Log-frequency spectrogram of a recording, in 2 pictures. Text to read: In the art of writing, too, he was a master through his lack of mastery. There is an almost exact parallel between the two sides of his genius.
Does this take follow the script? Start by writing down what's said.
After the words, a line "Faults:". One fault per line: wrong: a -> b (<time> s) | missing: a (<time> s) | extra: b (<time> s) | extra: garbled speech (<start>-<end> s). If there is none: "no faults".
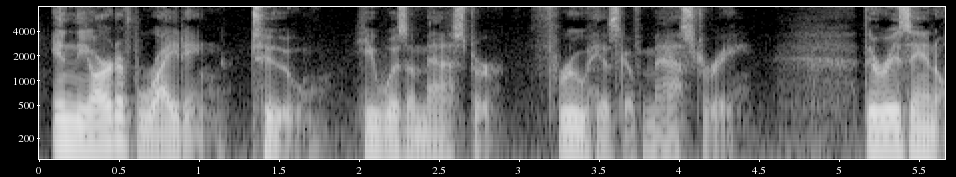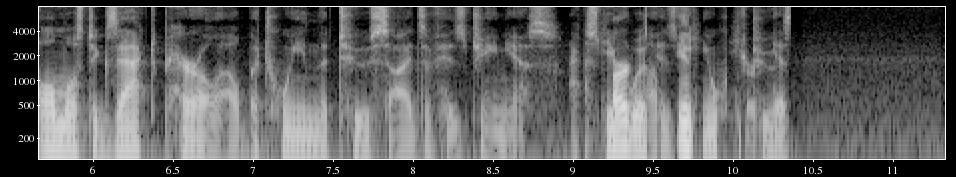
In the art of writing, too, he was a master through his of mastery. There is an almost exact parallel between the two sides of his genius. [garbled]
Faults:
missing: lack (3.6 s)
extra: garbled speech (9.0-10.4 s)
